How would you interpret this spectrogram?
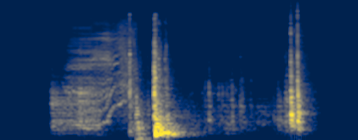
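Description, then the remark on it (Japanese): A door swings shut, with a brief rustling scrape before a solid thunk. Soft rattling clicks follow and a final latch click settles it, with no voices. “その前に、ドア閉めちゃおっか。”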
